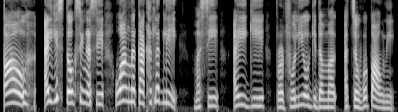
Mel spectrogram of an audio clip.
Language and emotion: Manipuri, happy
